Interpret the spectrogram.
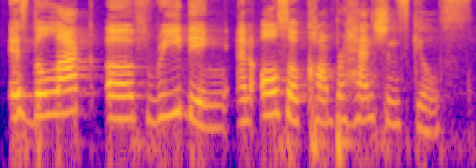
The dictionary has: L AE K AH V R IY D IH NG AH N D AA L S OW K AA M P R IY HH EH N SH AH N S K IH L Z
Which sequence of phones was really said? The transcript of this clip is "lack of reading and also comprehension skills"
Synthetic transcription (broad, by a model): L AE K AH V R IY D IH NG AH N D AA L S OW K AA M P R IY HH EH N SH AH N S K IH L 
